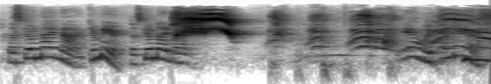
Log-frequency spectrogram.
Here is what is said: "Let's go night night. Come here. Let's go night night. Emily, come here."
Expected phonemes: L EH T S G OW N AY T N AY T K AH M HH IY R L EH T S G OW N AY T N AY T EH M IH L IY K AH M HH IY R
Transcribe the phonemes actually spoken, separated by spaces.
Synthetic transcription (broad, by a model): L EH T S G OW N AY T N AY T K AH M HH IY R L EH T S G OW N AY T N AY T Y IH W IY K AH M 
